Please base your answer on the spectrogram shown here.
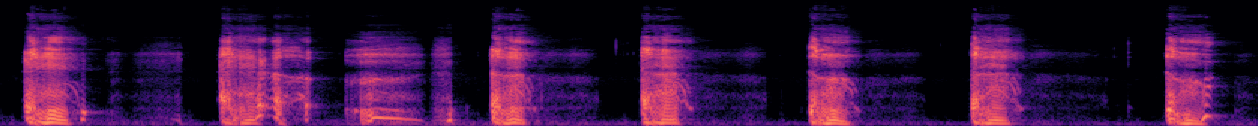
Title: Short of breath with barking cough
